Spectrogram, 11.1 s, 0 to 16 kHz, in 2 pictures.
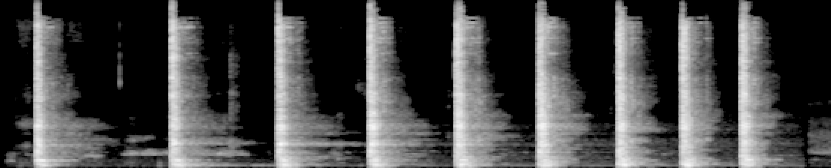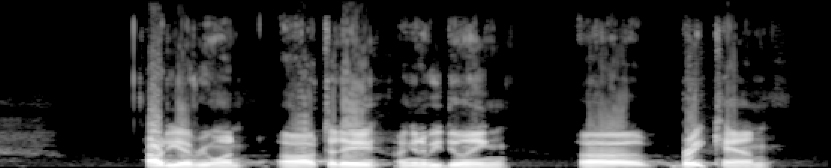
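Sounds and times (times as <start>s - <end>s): hammer striking steel wrench: 1.2s - 5.4s.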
